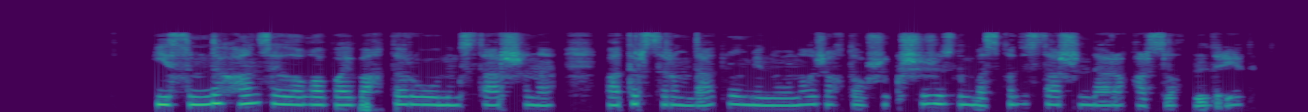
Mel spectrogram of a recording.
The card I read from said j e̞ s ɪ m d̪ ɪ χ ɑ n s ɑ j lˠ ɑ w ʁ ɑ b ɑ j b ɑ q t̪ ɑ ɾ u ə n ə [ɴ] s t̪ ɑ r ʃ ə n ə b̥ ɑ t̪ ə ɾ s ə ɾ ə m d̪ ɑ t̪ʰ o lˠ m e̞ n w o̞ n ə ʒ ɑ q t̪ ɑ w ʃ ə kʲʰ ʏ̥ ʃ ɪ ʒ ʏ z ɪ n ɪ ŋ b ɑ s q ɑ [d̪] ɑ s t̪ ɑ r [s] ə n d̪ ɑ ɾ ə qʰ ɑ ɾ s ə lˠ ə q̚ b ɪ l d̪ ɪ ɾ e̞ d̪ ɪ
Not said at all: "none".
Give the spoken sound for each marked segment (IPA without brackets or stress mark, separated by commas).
ɴ, d̪, ʃ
